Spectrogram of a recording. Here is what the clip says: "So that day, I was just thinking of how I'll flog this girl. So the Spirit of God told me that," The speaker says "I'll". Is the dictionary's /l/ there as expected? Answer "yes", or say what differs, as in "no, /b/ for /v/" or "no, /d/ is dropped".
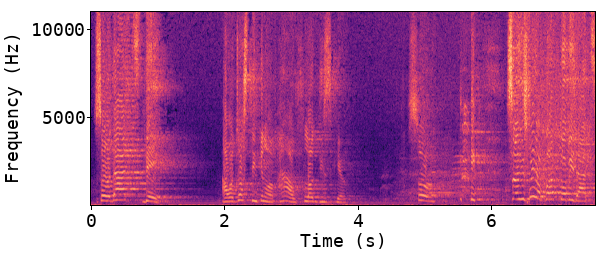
no, /w/ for /l/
